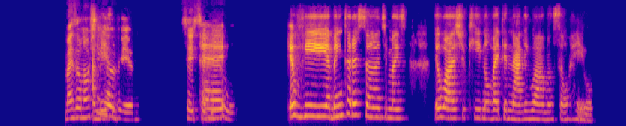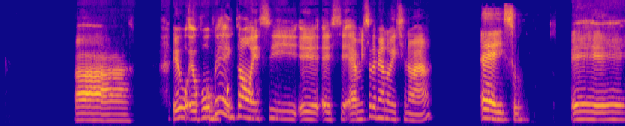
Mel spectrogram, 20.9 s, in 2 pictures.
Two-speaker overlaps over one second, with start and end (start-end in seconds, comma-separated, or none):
none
